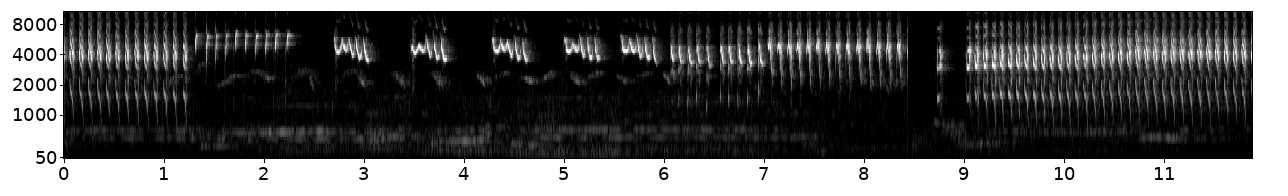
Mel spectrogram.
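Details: Long-tailed shrike singing in gacor style, meant as a lure sound: a fast train of dry, buzzy repeated notes, then short high warbled whistles separated by brief pauses, ending in a long rapid chattering series over a faint low steady hum.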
